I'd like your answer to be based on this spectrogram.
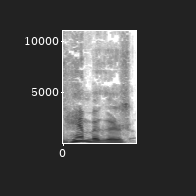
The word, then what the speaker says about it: hamburger: N'a pas remarqué que dans le mot hamburger, ça, comme t'as dit, il y a trois syllabes là-dedans. Côté appuyé, et puis plus ça, c'est sous premier syllabe là.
